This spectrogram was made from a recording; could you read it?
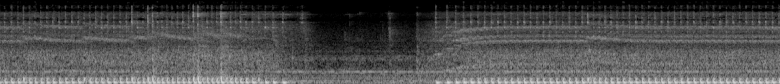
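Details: Two-stroke go-kart engine on premix, open exhaust: rapid, even popping dips briefly then picks back up to a steady beat; idles fine, though owner suspects the carb makes restarting very difficult.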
